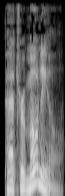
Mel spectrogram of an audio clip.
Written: patrimonial

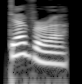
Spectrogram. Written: devorah

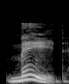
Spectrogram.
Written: made

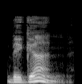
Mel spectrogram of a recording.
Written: begun

